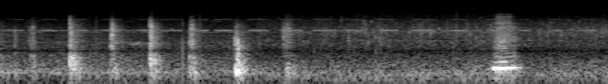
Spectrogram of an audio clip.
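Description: Footsteps on brick paving, about two a second, for the first four seconds or so. A steady pulsing chirp of crickets runs underneath, and a single louder thump comes near the end.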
